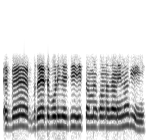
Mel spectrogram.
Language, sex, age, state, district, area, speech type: Odia, female, 60+, Odisha, Angul, rural, conversation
